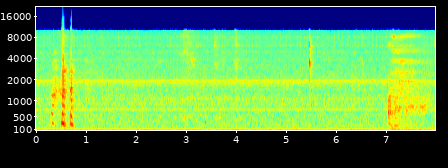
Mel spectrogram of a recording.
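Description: Steady low hum with two faint steady tones above it. A short snatch of voice comes about half a second in, a faint click in the middle, and a brief breathy voice sound near the end.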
